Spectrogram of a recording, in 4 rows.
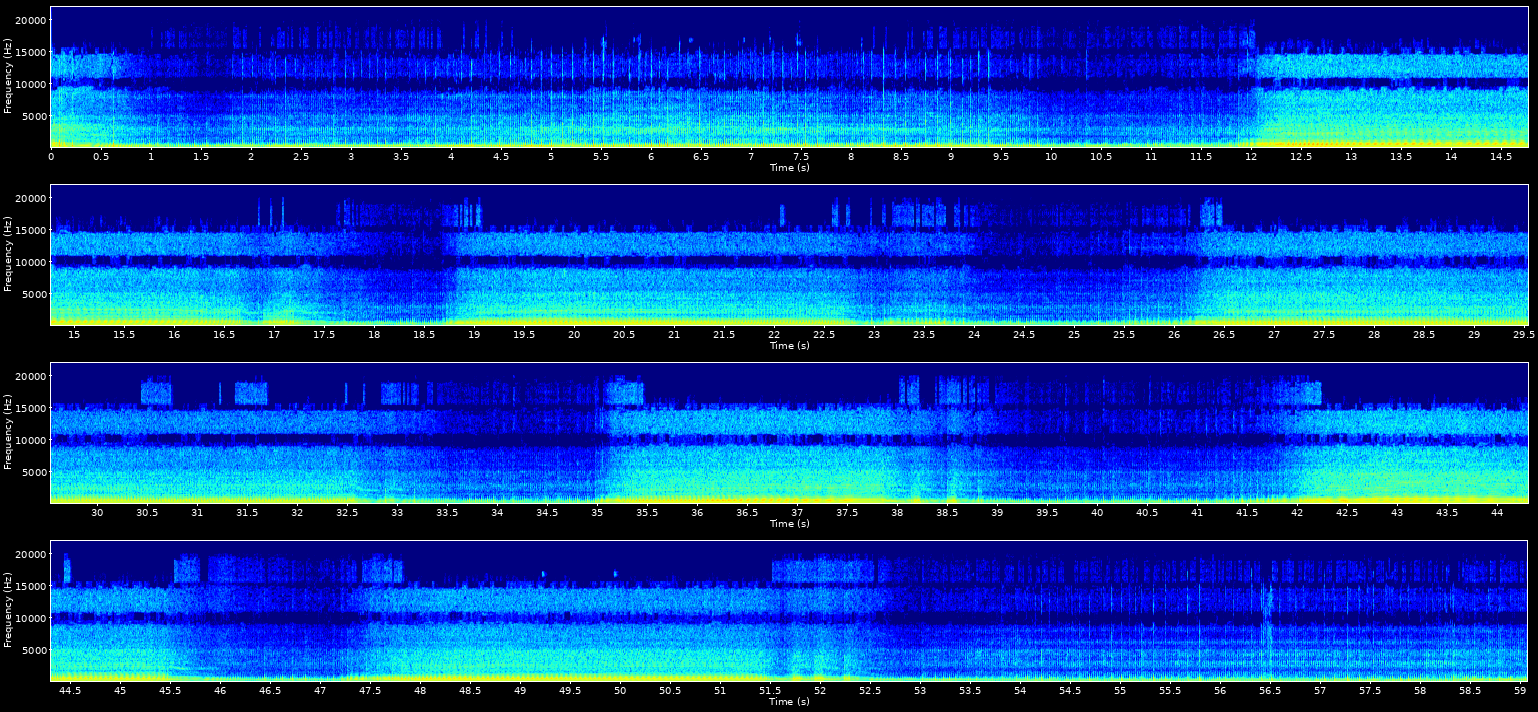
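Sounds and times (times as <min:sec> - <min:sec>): chainsaw idling and revving: 0:00.0 - 0:59.0.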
